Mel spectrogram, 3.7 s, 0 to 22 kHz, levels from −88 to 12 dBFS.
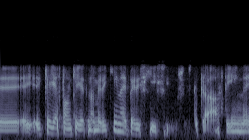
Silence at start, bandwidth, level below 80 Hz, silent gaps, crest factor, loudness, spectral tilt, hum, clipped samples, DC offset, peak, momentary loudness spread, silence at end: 0 s; 4.1 kHz; -72 dBFS; none; 22 dB; -30 LUFS; -8 dB/octave; none; under 0.1%; under 0.1%; -8 dBFS; 6 LU; 0 s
